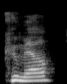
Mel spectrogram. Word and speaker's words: Kumail: One thing I thought somebody would bring up that nobody did that I thought was funny was Kumail, how do you say his name? Is it Kumail or Kunail? Kumail.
